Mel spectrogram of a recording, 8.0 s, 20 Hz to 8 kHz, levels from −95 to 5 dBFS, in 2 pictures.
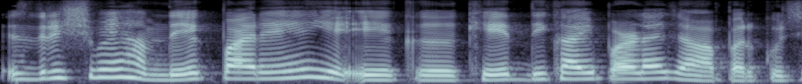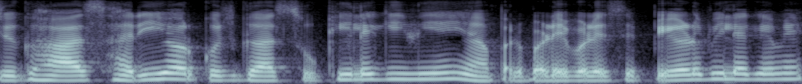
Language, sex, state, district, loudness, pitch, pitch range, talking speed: Hindi, female, Uttar Pradesh, Jyotiba Phule Nagar, -17 LUFS, 190 Hz, 165-210 Hz, 270 wpm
